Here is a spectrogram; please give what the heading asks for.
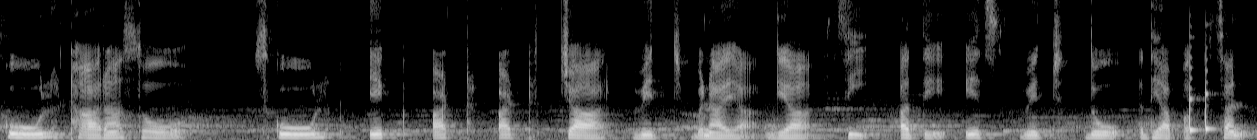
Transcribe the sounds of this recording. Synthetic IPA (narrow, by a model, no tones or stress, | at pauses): skuːləʈʰaːɾãsɔː | skuːl | ɪkəʈʰ | əʈ̚ʰ | t͡ʃaːɾ | ʋɪt͡ʃbənaːja̰ɡjaːsiːət̪ḛːɪsʋɪt͡ʃ | d̪oːəd̪ʱjaːpəksən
